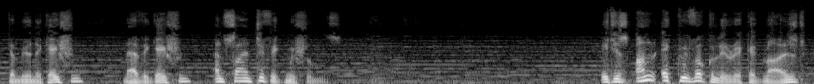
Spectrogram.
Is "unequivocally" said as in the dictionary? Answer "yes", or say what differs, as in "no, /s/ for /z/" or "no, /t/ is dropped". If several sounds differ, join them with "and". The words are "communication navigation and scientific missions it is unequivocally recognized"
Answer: yes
